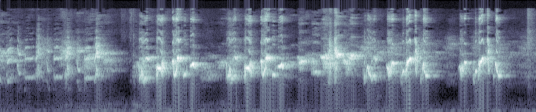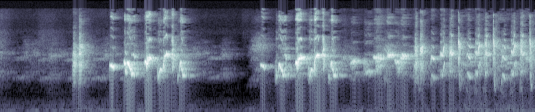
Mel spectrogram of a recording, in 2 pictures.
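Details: White-eared bulbul song for training young birds: bubbly, varied warbling phrases with quick slurred notes, coming in several bursts with brief silences between them.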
